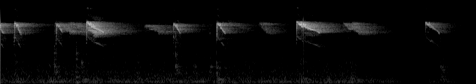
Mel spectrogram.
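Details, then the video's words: Female Javan white-eye calling to bait males into singing: a series of high, piercing, downslurred whistles with sharp onsets, irregularly spaced, roughly two per second, over a quiet background. "Suara Burung Pleci Betina Buat Pancingan Pleci Jantan Biar Ngalas Lebih Ngotot"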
